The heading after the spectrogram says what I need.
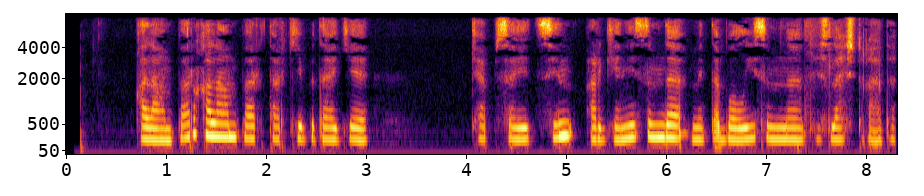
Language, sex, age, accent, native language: Uzbek, female, 18-24, Qashqadaryo, Uzbek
